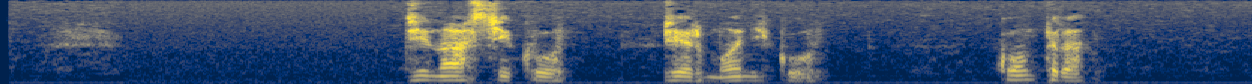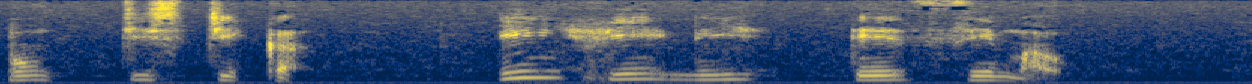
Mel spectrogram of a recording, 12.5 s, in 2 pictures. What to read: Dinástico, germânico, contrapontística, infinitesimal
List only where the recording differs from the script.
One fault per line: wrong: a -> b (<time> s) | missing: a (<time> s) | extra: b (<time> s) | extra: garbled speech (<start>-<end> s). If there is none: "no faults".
no faults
